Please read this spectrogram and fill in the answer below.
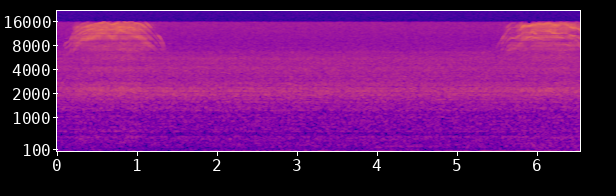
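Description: Faint room tone: a steady low hiss, swelling slightly for a moment in the middle.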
